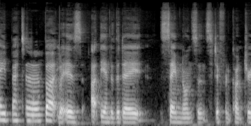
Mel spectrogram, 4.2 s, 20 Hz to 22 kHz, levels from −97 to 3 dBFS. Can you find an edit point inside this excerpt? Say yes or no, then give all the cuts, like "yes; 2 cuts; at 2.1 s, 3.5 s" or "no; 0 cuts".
yes; 1 cut; at 1.0 s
